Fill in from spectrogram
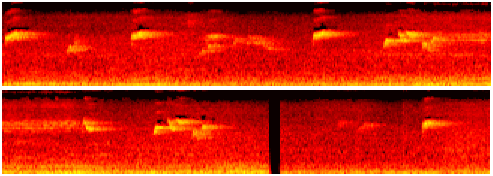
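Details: Red-whiskered bulbul in training for a singing contest, delivering a string of clear chirpy, slurred whistled phrases in rapid succession. A constant low hum runs beneath, with a brief dropout near the end.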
